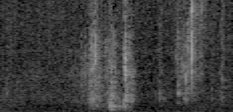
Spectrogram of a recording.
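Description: Clear rigid plastic plant packaging being handled: short crackles and rustles about a second in and again near the end.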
